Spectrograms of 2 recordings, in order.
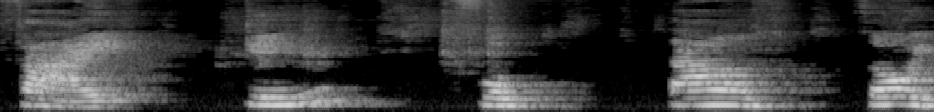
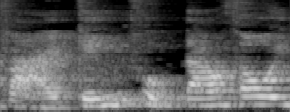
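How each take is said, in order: First: Mnemonic spoken one word at a time, pauses between. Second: Said in the usual way. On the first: Shown as a demonstration. Teacher giving students rule number one, word by word with pauses. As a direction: space out each word of "Phải kính phục tao thôi". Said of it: "Chúng ta có nguyên tắc số một".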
